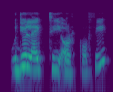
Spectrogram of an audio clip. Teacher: so my intonation first Rises and then Falls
